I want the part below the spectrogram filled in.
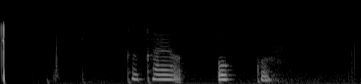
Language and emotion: Russian, neutral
